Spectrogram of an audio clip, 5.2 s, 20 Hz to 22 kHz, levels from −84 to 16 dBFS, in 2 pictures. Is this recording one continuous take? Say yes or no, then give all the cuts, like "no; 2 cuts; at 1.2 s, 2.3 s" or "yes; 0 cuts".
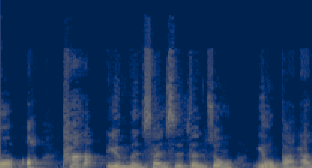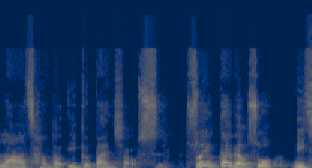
no; 1 cut; at 4.1 s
